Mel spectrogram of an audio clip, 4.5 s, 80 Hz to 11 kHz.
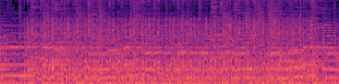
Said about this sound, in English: Take the strip and fold it in half, right sides together, and sew the short ends at 1/4 inch.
